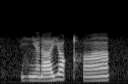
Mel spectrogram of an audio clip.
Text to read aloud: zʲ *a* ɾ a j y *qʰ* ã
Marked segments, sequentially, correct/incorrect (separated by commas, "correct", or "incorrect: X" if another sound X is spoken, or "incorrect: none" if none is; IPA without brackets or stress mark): incorrect: ã, correct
